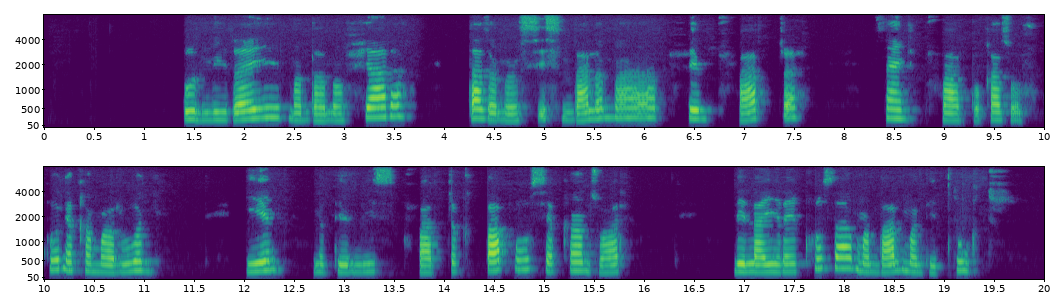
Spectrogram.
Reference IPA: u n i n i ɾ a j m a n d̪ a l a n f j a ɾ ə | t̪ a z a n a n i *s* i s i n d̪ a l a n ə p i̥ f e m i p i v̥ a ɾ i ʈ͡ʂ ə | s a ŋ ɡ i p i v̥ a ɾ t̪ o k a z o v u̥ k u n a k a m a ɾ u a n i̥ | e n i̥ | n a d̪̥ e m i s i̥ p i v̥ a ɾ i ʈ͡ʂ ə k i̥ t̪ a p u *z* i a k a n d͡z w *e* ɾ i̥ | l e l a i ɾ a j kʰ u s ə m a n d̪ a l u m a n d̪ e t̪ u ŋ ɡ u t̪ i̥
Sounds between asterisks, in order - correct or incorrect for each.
correct, incorrect: s, incorrect: a

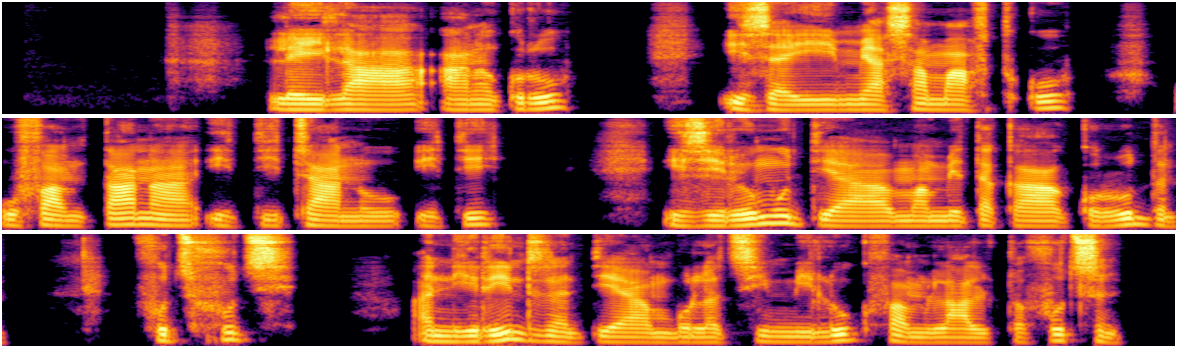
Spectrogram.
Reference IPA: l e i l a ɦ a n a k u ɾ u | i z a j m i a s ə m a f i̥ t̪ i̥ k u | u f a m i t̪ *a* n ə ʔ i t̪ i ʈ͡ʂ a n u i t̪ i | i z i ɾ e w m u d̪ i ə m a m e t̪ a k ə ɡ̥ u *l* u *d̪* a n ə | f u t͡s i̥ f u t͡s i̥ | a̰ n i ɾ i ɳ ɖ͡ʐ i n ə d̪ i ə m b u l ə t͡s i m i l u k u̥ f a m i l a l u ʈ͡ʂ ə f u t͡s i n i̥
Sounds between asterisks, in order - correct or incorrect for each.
correct, incorrect: ɾ, correct

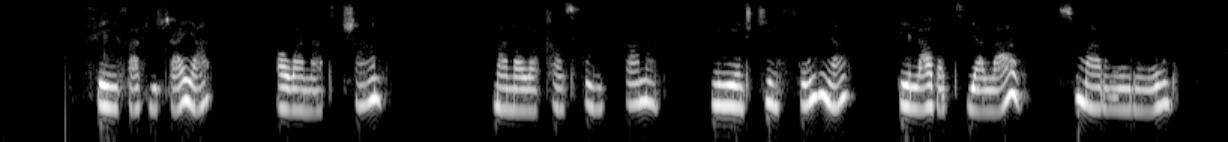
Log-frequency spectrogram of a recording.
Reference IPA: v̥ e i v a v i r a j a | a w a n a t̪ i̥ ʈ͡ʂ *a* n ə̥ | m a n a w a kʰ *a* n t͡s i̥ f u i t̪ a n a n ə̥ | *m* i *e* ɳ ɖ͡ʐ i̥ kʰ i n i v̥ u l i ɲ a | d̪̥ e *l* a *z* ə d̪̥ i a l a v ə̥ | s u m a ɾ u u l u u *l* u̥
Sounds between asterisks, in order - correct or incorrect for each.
correct, correct, incorrect: n, correct, correct, incorrect: v, correct

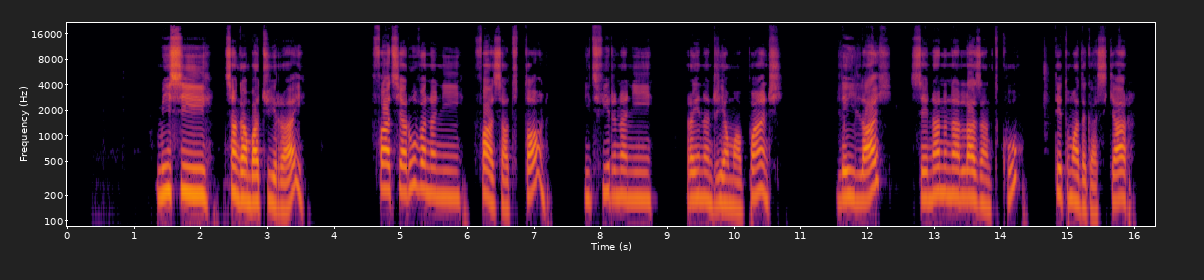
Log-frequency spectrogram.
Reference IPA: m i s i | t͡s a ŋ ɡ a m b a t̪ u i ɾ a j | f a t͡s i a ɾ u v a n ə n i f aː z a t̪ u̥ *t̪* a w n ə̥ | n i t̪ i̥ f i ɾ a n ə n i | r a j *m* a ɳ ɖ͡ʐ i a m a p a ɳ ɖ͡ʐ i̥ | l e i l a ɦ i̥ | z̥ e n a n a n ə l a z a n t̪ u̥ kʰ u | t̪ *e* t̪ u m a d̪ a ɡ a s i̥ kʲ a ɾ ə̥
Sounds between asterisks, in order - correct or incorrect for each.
correct, incorrect: n, correct

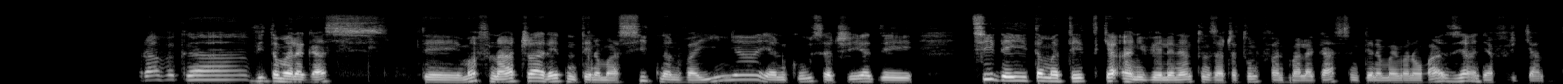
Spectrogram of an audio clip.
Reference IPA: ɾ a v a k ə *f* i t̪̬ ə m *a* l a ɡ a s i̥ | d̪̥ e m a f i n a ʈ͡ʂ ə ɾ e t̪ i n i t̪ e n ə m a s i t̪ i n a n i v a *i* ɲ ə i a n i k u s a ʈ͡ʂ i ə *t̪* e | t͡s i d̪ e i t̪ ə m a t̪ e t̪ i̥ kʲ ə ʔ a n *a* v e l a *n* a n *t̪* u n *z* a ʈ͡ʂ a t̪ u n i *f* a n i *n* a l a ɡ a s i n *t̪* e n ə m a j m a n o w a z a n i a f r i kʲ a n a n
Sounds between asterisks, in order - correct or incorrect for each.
incorrect: v, correct, correct, incorrect: d̪, incorrect: i, correct, correct, correct, correct, incorrect: m, correct

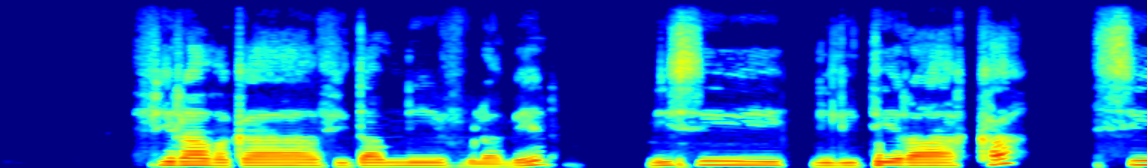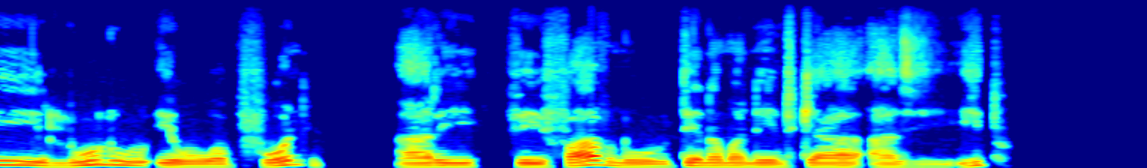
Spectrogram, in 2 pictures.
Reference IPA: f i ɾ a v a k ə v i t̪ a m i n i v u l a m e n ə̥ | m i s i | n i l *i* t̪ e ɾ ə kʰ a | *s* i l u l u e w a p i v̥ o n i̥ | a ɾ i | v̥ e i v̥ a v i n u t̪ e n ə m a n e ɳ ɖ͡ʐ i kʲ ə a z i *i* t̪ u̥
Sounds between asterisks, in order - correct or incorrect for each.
correct, correct, correct

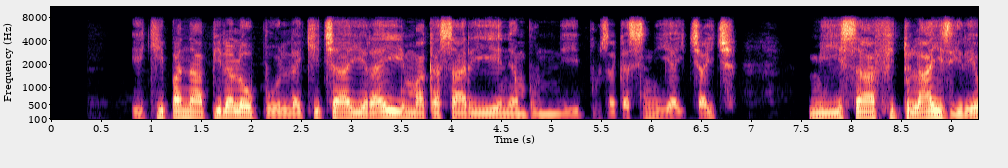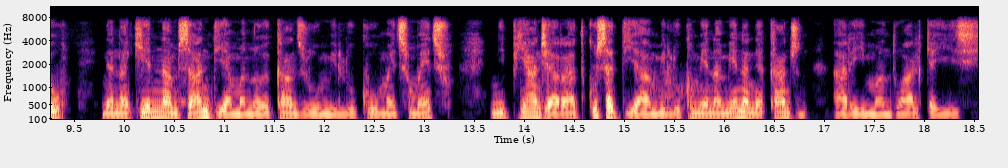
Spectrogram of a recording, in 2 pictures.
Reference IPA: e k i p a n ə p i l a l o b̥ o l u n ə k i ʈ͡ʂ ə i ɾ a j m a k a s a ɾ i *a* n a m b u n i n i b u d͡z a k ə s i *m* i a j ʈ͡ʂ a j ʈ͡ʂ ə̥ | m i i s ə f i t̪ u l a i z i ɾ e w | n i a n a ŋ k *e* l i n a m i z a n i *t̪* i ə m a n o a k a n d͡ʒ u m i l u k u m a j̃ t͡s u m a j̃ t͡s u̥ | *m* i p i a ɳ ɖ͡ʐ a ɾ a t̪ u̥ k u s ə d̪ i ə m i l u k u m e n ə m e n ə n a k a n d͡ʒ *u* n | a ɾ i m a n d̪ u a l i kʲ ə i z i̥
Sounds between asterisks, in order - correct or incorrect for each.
incorrect: e, incorrect: n, correct, incorrect: d̪, incorrect: n, correct

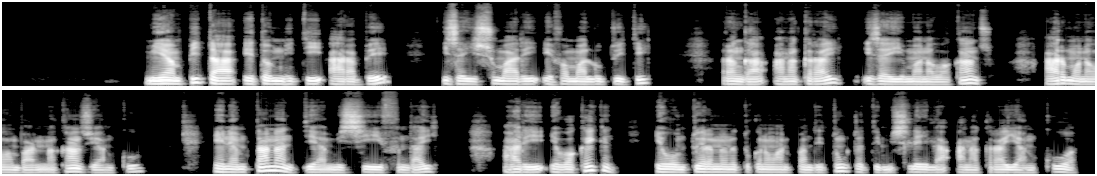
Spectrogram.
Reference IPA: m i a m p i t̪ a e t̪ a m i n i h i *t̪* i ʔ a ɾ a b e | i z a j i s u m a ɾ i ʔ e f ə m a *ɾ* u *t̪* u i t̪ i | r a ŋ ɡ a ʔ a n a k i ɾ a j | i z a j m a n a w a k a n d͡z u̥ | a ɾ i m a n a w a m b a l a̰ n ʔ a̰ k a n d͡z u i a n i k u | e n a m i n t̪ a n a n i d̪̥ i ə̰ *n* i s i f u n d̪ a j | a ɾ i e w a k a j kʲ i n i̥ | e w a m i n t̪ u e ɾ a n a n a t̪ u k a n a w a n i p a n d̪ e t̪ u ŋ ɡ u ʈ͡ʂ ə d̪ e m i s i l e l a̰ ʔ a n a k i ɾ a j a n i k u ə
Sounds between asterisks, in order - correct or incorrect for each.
correct, incorrect: l, correct, incorrect: m

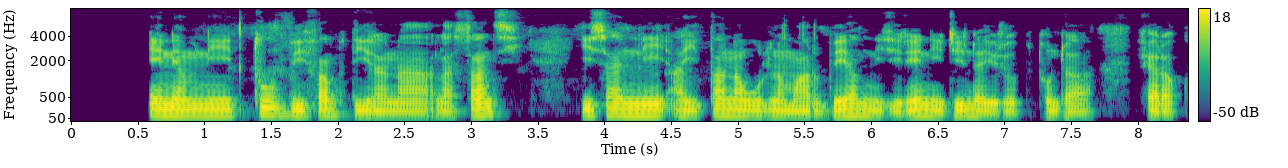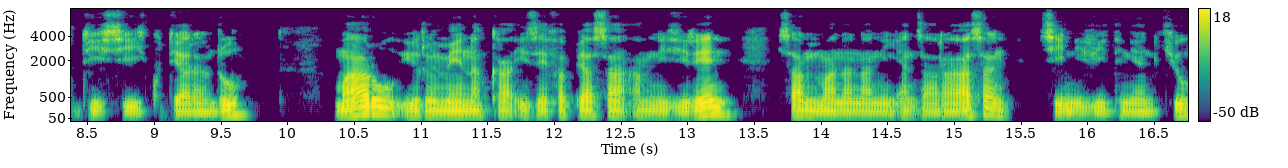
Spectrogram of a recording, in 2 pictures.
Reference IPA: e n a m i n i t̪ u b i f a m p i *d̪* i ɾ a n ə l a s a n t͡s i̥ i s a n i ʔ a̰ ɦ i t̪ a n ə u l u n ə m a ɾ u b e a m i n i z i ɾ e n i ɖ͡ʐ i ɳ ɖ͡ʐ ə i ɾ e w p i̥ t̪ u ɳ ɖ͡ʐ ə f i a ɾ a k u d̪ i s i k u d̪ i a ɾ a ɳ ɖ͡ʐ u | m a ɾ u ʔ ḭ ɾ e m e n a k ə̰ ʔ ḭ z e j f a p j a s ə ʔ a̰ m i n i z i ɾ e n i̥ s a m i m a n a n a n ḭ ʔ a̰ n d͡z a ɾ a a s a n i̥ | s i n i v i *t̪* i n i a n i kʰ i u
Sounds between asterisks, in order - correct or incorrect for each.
correct, incorrect: d̪

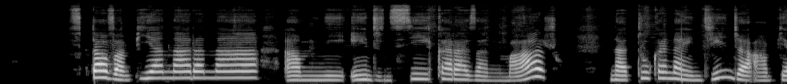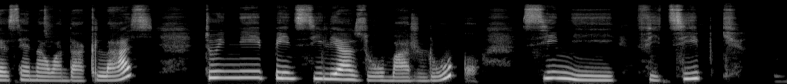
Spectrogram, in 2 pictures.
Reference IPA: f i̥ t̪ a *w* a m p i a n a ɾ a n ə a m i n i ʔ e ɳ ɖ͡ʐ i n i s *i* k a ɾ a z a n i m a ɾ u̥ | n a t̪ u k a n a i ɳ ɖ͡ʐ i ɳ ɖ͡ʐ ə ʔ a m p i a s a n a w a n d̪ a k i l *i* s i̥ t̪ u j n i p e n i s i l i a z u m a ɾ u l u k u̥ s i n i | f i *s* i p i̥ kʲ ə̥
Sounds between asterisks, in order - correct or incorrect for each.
incorrect: v, correct, incorrect: a, incorrect: t͡s

